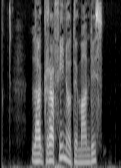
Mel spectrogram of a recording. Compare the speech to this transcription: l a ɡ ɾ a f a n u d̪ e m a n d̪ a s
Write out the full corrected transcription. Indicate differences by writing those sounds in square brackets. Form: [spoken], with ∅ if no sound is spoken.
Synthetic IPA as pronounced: l a ɡ ɾ a f [i] n [o] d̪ e m a n d̪ [i] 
